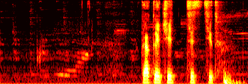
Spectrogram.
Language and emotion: Russian, neutral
